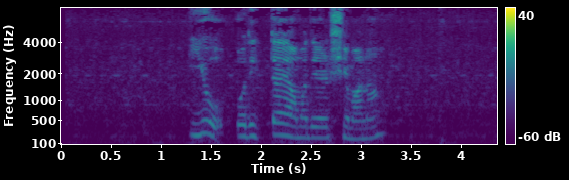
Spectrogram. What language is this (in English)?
Bangla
